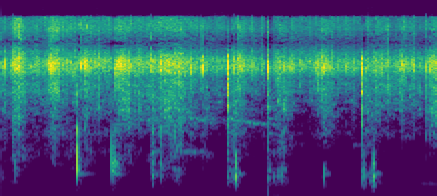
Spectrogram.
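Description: Instant sinangag garlic fried rice sizzles steadily in a hot pan, with close, crisp frying hiss and occasional scraping clicks from stirring, and no talking.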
